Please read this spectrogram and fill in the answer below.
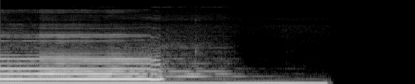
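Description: Final sustained chord of a pop ballad's karaoke backing track, one steady note over a low bass, ringing out. It drops quieter about one and a half seconds in and cuts off abruptly just after three seconds, where the recording ends.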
